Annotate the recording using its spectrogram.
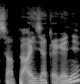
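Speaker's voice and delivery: ordinary delivery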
